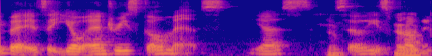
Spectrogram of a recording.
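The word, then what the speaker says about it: Yoendrys Gómez: Make sure that I pronounce this correctly, but is it Yoendris Gomez?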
